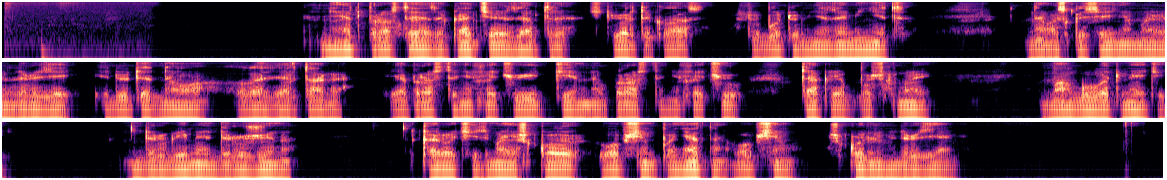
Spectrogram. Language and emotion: Russian, neutral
